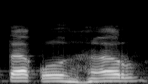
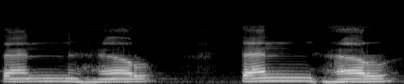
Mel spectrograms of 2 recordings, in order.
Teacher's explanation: قاف کو ہم نے قلقلہ کیا لیکن اس کے مقابلے میں اسی وزن پہ نون آیا، تو نون کو ہم نے قلقلہ نہیں کیا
